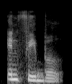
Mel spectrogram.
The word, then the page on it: enfeeble: Indian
